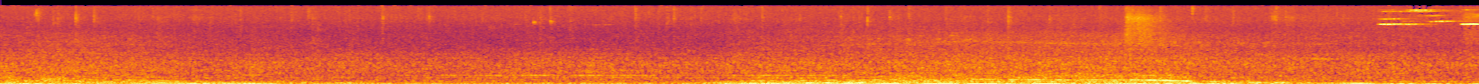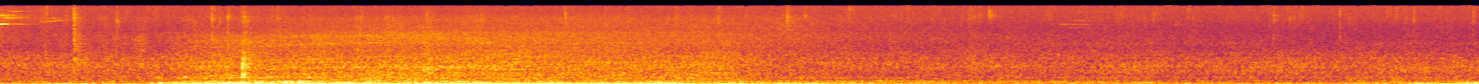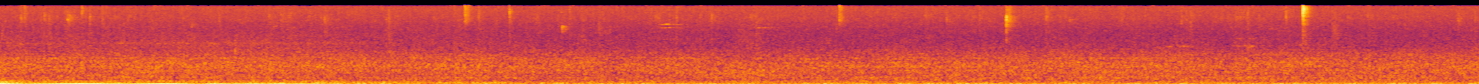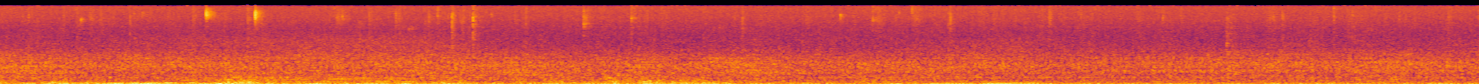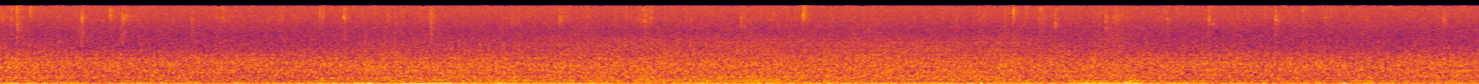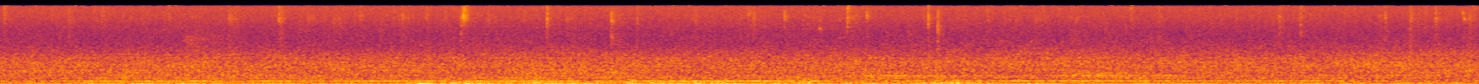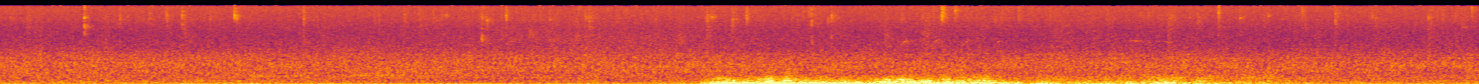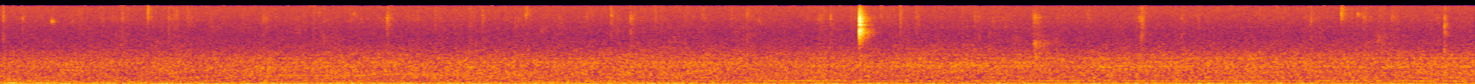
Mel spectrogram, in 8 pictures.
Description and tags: Out on the patio recording with a laptop and USB microphone. Garbage truck in the distant delicately collecting our refuse.
truck, outdoor, garbage, field-recording, atmosphere, trash, patio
